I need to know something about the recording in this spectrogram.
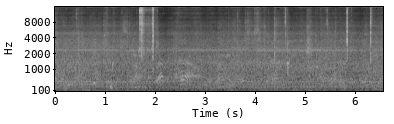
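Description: Overlapping, indistinct chatter of a crowd of people, with a steady faint hum underneath and a few sharp clicks about two seconds in.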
